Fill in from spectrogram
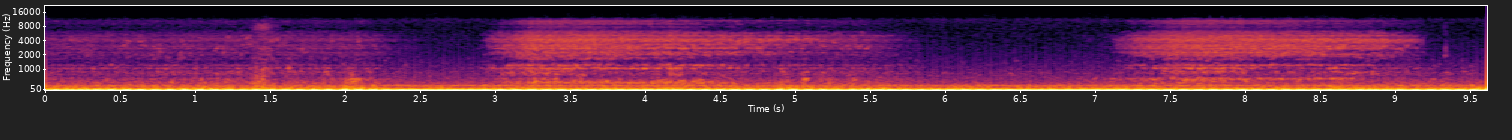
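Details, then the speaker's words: Valve amplifier revived after replacing failed resistors, normal channel recorded with a microphone against the speaker: low steady hum with hiss bursts rising and fading every few seconds from noisy anode resistors still to be found. "all the trouble that Channel's now working um but it does have some noisy ano visist so we're going to have to find those and sort those out"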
